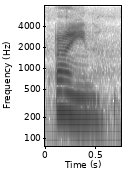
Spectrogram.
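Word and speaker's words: ע: It makes the sound of A and E. So back in the day, this used to be a lot more throaty, like ein. Not anymore. Now everybody pronounces it as like A or E.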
